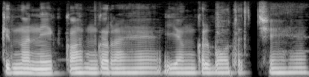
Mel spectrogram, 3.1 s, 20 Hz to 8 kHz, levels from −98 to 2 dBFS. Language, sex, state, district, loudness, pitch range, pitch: Hindi, male, Uttar Pradesh, Jyotiba Phule Nagar, -18 LUFS, 130-135 Hz, 135 Hz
